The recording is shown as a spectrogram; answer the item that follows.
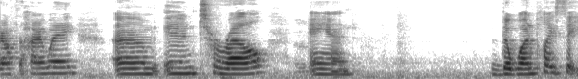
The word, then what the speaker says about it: Terrell: so we stayed in terrell we called it terrell because it's spelled like terrell but if you say tyrell they're gonna know that you're not a local so you want to say terrell um we stayed in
